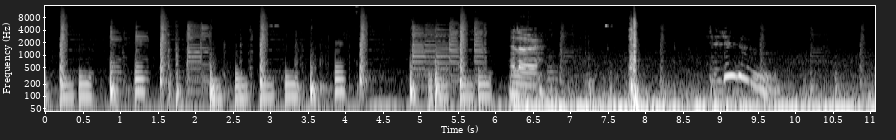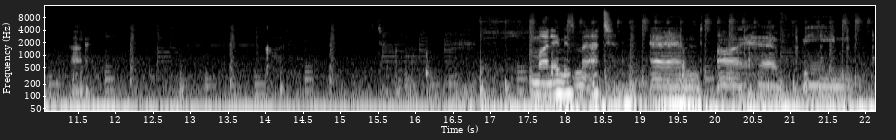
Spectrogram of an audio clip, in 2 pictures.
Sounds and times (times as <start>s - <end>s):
Music: 0.0s - 22.1s
Speech: 6.2s - 6.7s, 8.8s - 9.8s, 17.5s - 21.8s.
